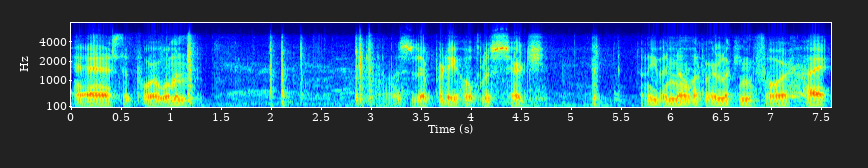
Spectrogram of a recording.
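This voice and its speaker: An actor playing a calm, earnest, commanding male western hero in a 1940s radio drama, speaking in a measured, well-spoken way. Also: a bass voice, creaky. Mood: pondering, serious. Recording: muffled vintage 1940s radio recording.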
